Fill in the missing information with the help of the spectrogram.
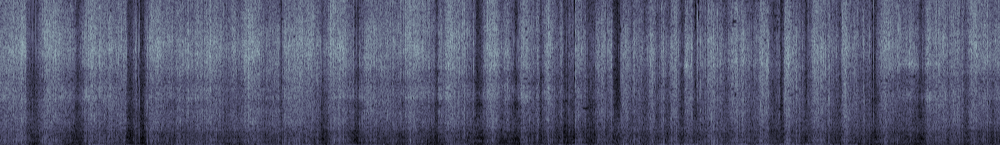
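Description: A wooden-handled hair brush with dark bristles is held upright close by while fingertips scratch and strum across the bristles. The result is a dense, bright, crackly scratching with rapid flicking strokes over a steady low rumble, continuing throughout at a fairly even level.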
